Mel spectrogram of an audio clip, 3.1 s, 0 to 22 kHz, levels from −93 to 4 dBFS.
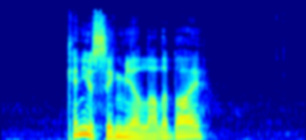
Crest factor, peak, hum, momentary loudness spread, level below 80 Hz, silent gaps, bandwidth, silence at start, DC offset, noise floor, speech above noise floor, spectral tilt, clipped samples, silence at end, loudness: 18 dB; -16 dBFS; none; 7 LU; -64 dBFS; none; 16 kHz; 0.7 s; under 0.1%; -77 dBFS; 47 dB; -5 dB/octave; under 0.1%; 1 s; -30 LUFS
